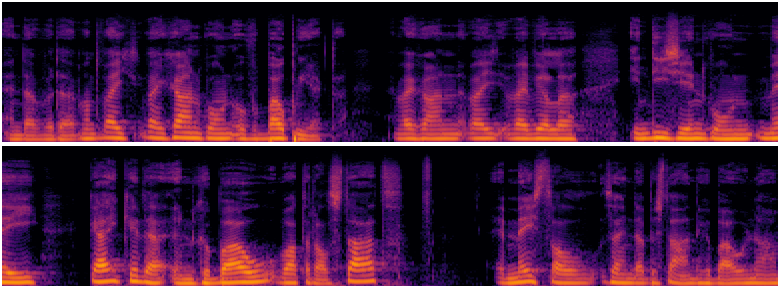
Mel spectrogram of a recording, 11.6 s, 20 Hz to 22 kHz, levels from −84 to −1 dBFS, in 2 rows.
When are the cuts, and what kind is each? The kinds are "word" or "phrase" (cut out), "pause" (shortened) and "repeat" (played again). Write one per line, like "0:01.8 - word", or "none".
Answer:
none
